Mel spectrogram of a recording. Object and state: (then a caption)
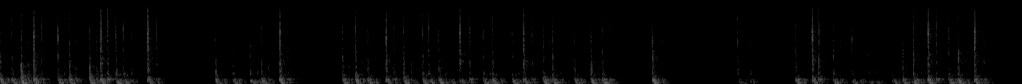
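Plastic laptop keyboard. Fast fingertip typing on a silver laptop keyboard with black plastic keys produces dense bursts of short, clicky key taps. The taps come in rapid runs separated by brief pauses, each one sharp with a quick decay and a low thump under bright clicks.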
